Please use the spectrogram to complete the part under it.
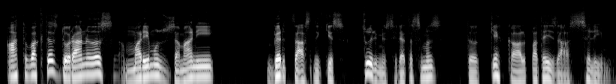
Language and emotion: Kashmiri, neutral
